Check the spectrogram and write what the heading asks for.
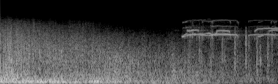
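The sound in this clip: A bomb explosion sound effect, heard as a loud, sustained rumbling roar that fills the whole clip, with thin, high whistling tones joining near the end.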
